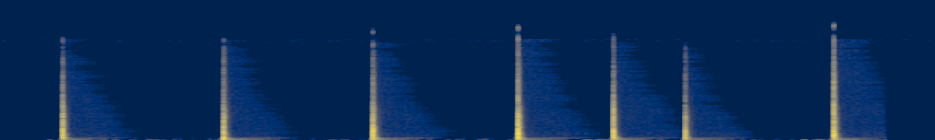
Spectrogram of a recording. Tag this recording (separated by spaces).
hand clap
